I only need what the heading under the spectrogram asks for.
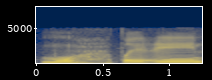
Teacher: سكني الهاء، لا تقولي مه بالقلقلة، لا يصح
